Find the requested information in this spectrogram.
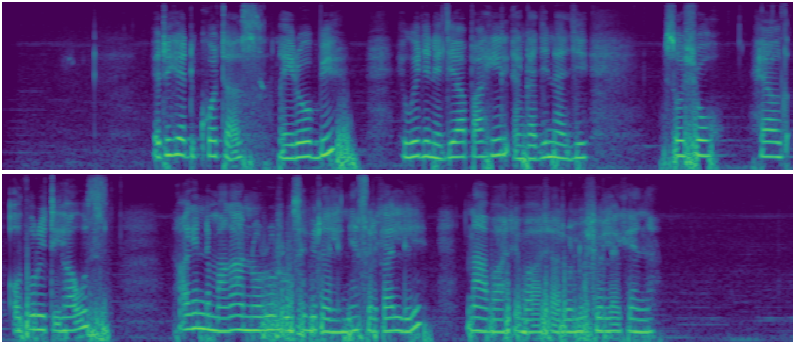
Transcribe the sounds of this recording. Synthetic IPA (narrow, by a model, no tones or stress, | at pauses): etihɛdkwɔta̰sna̰iɾobiewed͡ʒined͡ʒiapaɦilɛŋɡad͡ʒinad͡ʒi | sɔʃɔhɛlt̪ɔθɔɾitḭhaws | a̰kɪndɪmaɣanoɾoɾosiβiɾaliniasɛɾikalinaβaʃɛ̰βa̰ʃa̰ɾoloʃulɛkɛɲa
